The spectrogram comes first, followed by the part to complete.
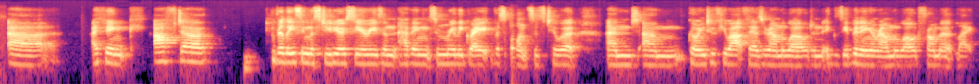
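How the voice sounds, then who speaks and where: Young woman artist, reflective and halting, lower voice, heard over a video call. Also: fairly bright tone. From South Sudan. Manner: thoughtful, hesitant, many fillers. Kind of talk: casual reflective talk.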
